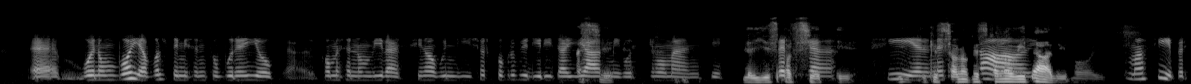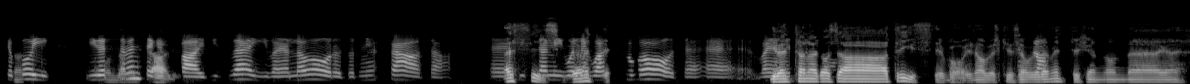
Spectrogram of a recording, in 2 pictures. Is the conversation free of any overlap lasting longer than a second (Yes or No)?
No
